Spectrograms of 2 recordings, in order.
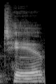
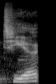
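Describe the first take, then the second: First: The vowel sounds like the one in 'air'. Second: The vowel sounds like the one in 'ear'. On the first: It means a rip that opens something. "it's also a tear because it rips open a gateway" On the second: It means a drop of water from the eye. "It could be Tear because it's water"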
